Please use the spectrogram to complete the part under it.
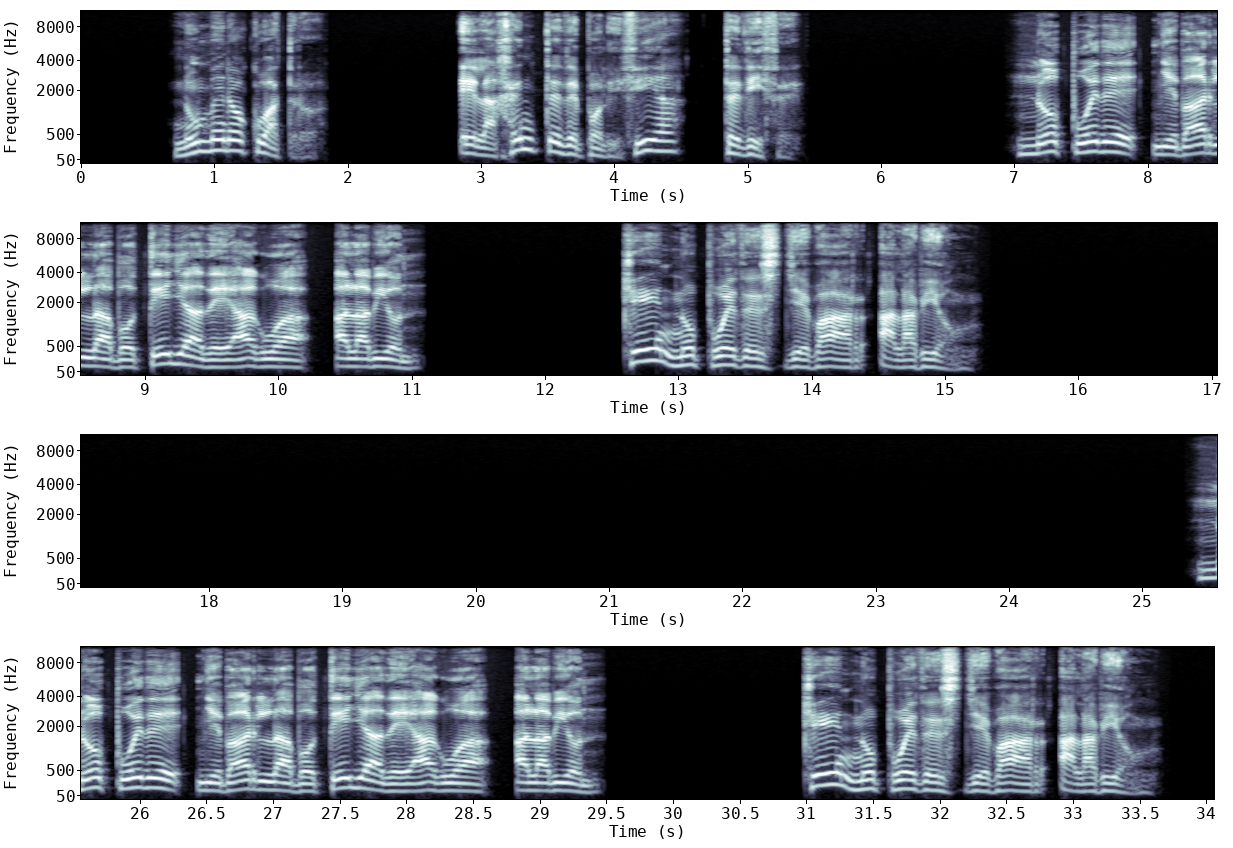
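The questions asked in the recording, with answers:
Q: ¿Qué no puedes llevar al avión?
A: la botella de agua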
